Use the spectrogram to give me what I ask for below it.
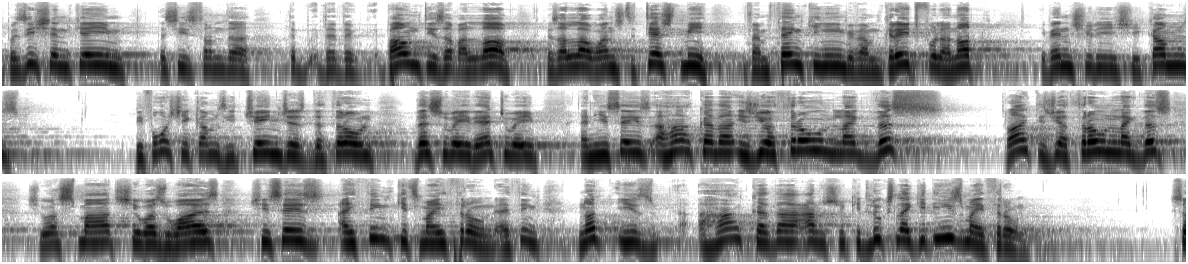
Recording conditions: large echoing room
